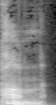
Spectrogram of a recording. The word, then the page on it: pun: British English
